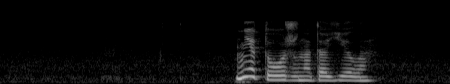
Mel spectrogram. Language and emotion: Russian, sad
